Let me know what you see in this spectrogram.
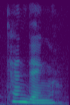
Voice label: "tending", US; pronunciations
